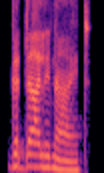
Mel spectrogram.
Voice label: "Gadolinite", Indian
